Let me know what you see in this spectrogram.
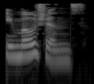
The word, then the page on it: emotions: British English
